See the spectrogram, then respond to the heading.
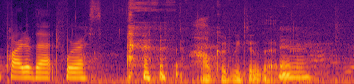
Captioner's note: laughs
